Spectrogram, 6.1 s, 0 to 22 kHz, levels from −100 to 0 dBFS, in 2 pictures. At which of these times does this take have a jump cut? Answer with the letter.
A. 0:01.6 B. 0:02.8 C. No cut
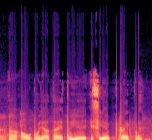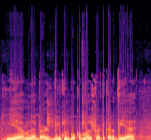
B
